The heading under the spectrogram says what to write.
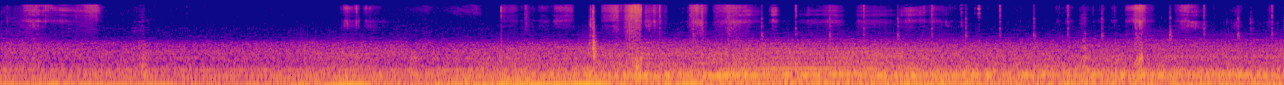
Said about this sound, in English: Thursday traffic has not been that bad.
